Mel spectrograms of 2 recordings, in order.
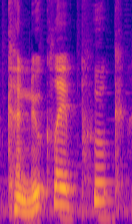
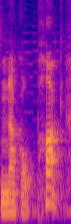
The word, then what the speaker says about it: Knuckle Puck: mispronouncing the band's name kukle PUK I believe is the pronunciation that he mispronounces it as obviously it's knuckle Puck and Jared is no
